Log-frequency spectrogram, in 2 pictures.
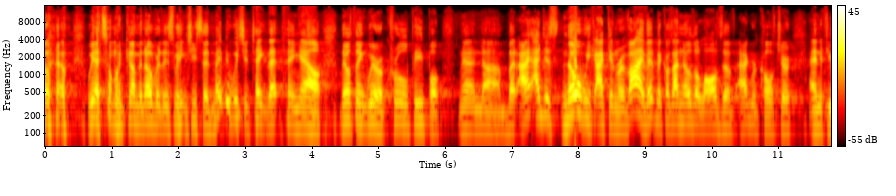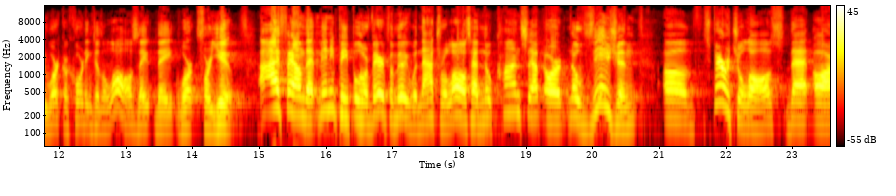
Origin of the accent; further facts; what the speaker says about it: United States; I'm from America. I was born here in America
